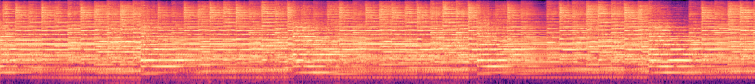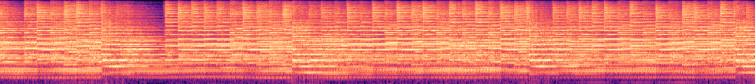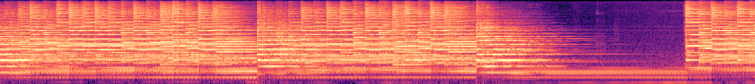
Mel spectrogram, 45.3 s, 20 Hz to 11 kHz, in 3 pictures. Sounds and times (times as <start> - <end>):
Bell: 0.0 - 45.3.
